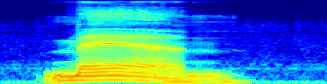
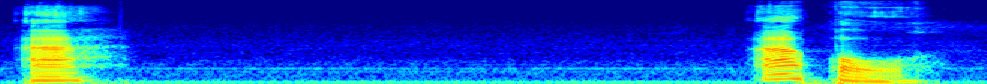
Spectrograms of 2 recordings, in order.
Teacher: to be open much wider than with man man so the the mouth is not open quite as wide when the a is followed by an N or an M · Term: nasalized A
